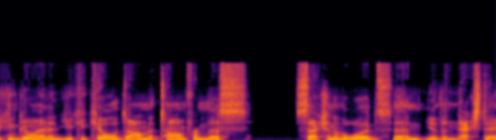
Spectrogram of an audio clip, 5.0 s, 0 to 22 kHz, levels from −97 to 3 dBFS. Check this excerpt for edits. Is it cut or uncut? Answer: cut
